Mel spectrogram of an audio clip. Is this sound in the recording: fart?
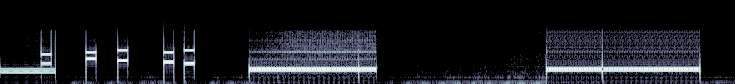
no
